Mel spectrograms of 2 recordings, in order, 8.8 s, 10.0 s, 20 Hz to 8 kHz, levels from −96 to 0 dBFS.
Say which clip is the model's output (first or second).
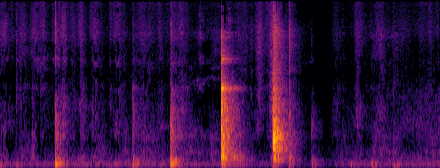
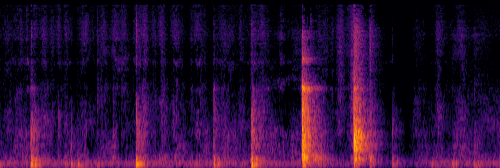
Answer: second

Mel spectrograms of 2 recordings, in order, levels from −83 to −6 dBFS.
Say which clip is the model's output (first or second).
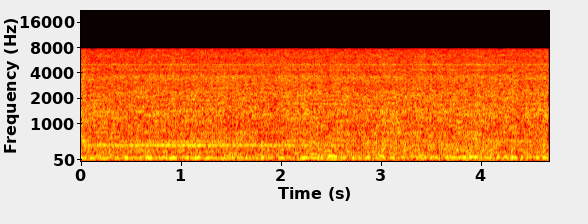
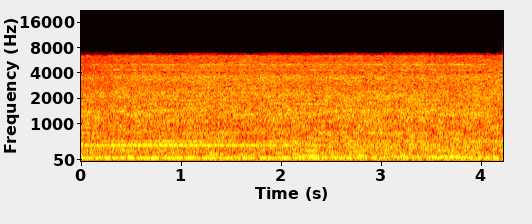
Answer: first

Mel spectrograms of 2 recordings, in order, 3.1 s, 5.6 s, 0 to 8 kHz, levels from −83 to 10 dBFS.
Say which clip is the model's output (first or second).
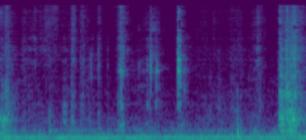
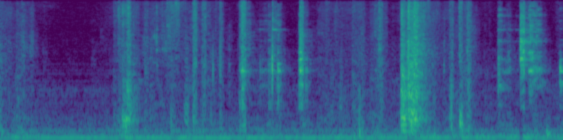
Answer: first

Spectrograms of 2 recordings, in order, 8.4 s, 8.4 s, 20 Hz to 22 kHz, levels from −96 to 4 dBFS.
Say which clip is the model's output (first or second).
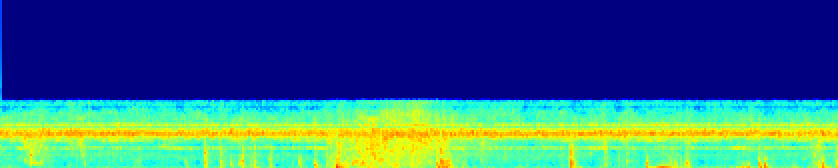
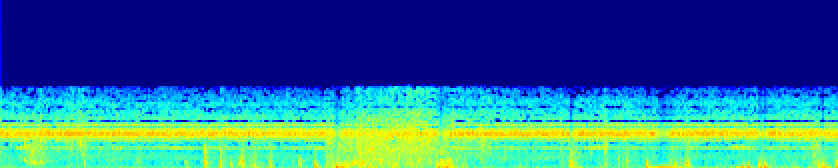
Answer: first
